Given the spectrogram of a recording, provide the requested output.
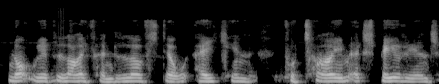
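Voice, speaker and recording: A man reading his poem over a video call with unhurried, drawn-out phrasing, dull lo-fi audio. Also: on the high side. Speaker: poet reading. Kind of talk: slow poetry reading.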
